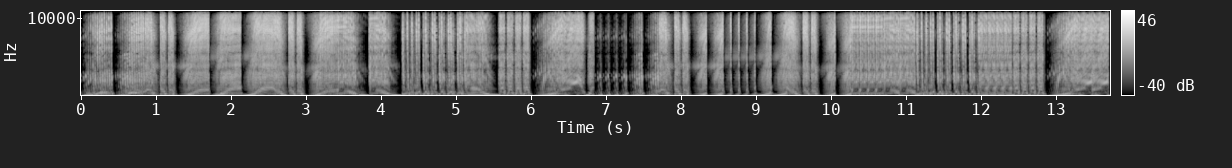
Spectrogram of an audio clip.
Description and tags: just a sample of what my basses sound like :)
You Don't have to, but its the most you could do :)
bass, dubstep, flstudio, growl, heavy, modulation, monster, vocoder, wub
